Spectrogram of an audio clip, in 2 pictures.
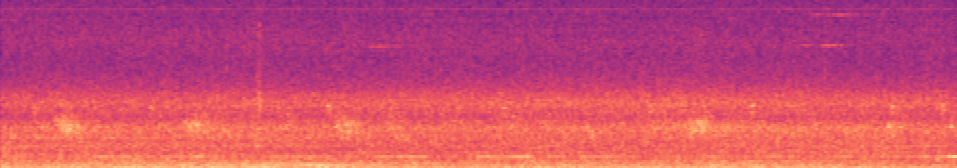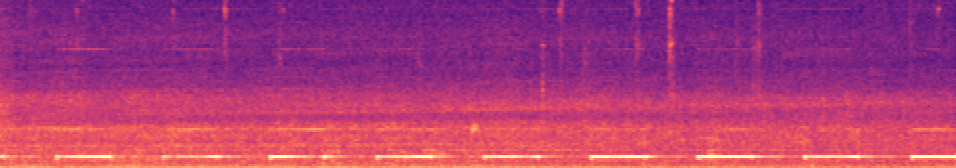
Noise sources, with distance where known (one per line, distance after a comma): reverse beeper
